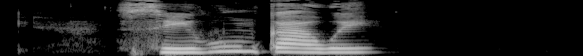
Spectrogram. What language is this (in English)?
Abkhazian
